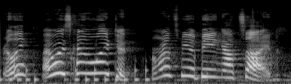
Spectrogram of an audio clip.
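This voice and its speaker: In a put-on character voice, someone squeaks out high-pitched lines at a very fast pace with very wide pitch swings. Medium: game stream. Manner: relaxed, friendly.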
